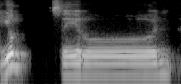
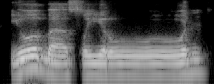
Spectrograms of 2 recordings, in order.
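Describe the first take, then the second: First: The word is broken with a pause after yub. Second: The word is said smoothly without a break. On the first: The speaker calls it wrong. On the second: The speaker calls it right.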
